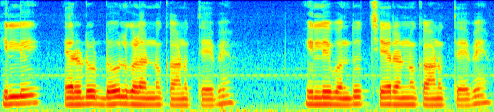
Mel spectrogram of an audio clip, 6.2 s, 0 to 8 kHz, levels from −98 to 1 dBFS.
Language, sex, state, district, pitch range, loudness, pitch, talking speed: Kannada, male, Karnataka, Koppal, 125-145 Hz, -15 LUFS, 135 Hz, 75 wpm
